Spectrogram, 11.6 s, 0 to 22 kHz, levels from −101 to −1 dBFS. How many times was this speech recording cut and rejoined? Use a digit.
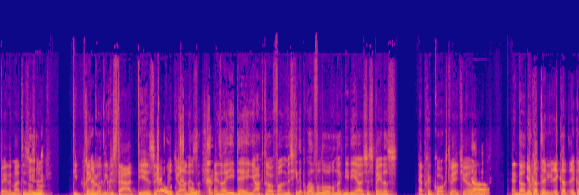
1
